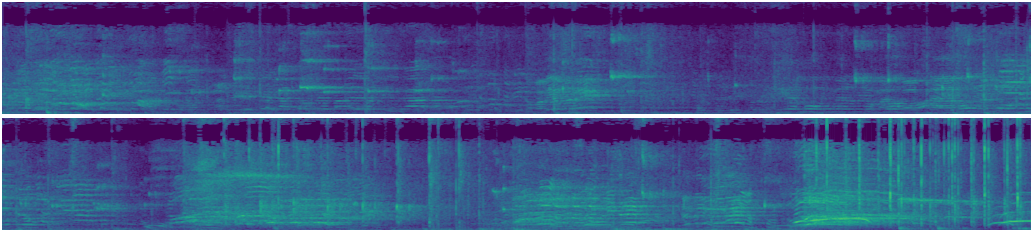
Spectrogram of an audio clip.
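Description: Plastic sticks clack against a ball and each other.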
